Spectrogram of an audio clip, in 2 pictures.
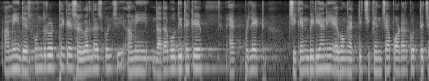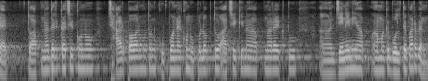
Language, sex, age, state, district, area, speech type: Bengali, male, 18-30, West Bengal, Purulia, urban, spontaneous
